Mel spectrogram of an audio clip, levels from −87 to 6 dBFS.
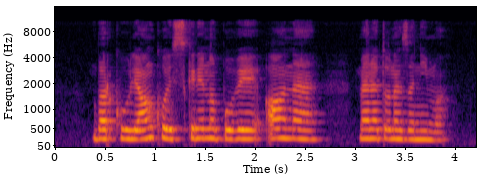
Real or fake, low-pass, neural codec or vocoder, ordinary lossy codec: real; 10.8 kHz; none; none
